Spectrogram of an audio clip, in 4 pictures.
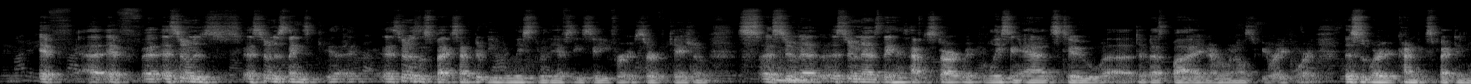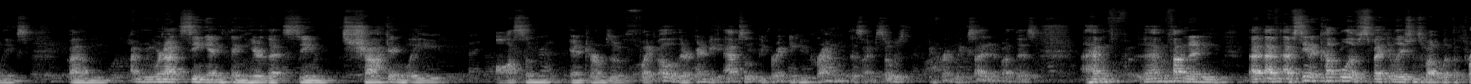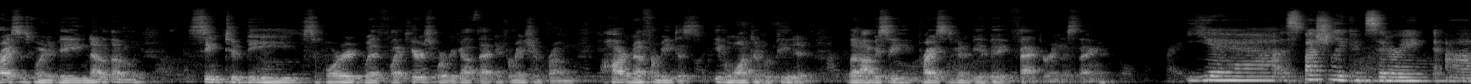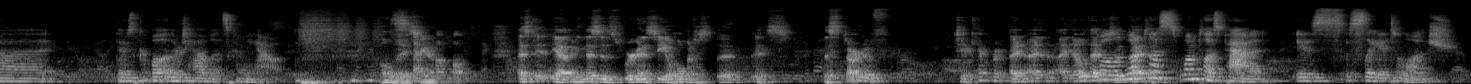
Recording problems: off-mic speech; far
room echo; slight; dies away in 0.3 s
background chatter; faint; throughout; 2 voices, 20 dB below the speech

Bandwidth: 14.5 kHz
